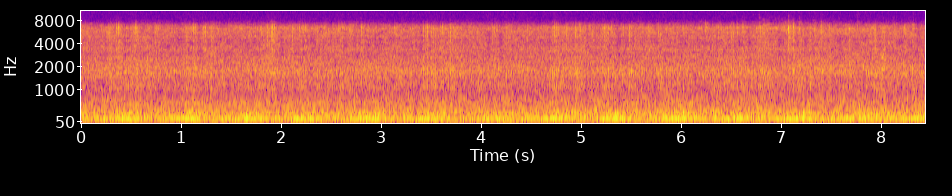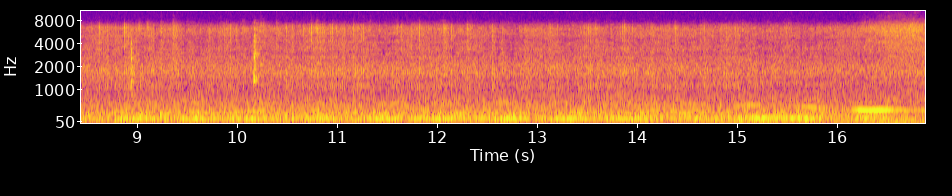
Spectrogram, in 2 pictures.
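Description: Train wheels clatter rhythmically over the rails.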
